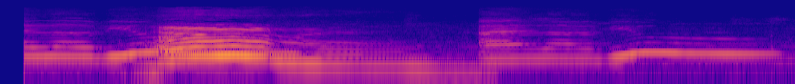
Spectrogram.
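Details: Siberian Husky "talking" in a small indoor room: a drawn-out harmonic whine swells upward, then slides steadily down into a low groan, followed by two shorter moaning yowls with rising and levelling pitch.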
